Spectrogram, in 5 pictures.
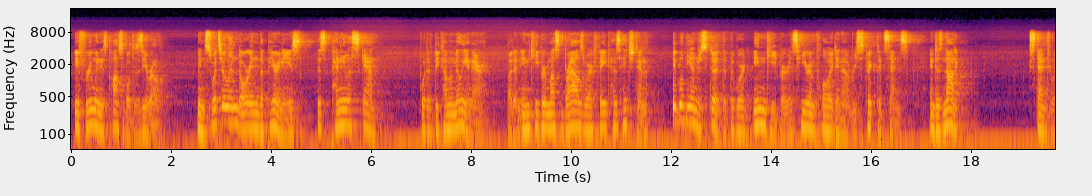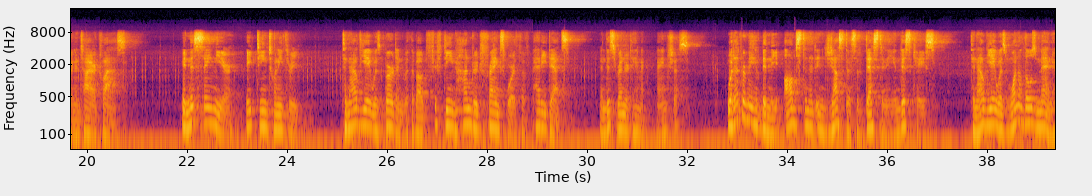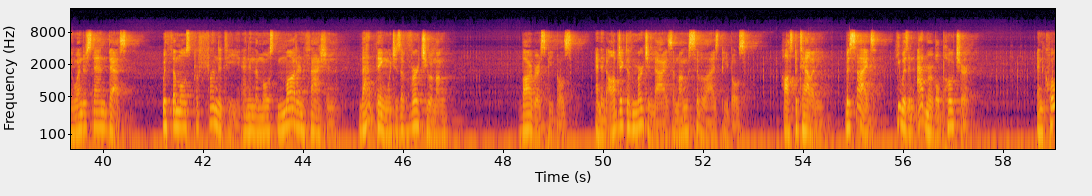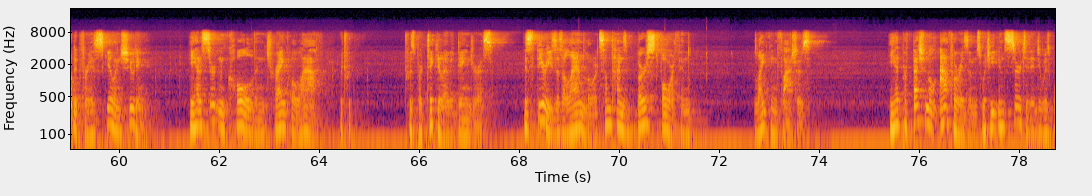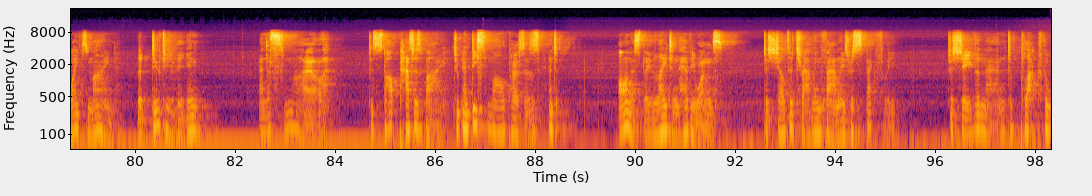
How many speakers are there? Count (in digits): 1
